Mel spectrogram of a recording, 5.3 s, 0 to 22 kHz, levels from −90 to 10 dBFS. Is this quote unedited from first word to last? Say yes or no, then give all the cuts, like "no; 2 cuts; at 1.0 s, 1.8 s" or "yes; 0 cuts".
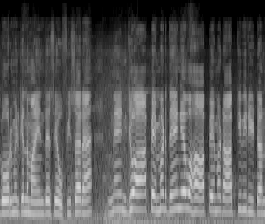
no; 1 cut; at 2.2 s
